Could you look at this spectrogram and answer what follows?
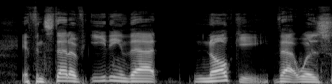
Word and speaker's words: gnocchi: instead of eating that gnocchi that was... None of you can pronounce that. It's hilarious to me. I call it gnocchi. You're all wrong.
